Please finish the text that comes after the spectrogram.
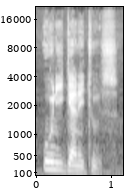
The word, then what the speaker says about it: unigenitus: It's just oo. Like for instance, the English word unicycle, with kind of a y in front of the unicycle, in Latin it would be uniciclos, if there is such a word in Latin. But there isn't, but you know. And so the Latin word, which means only begotten, is unigenitus.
